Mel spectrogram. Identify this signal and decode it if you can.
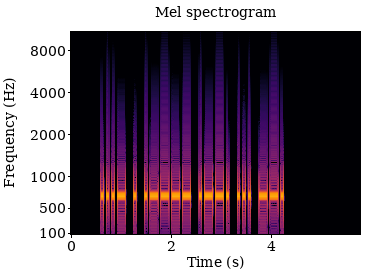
Morse code, heard as a keyed tone, about 23 wpm, 700 Hz. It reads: VE1PSG
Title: DXCC-100 Call Signs - 6 Characters - Repeated 3x - 22wpm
